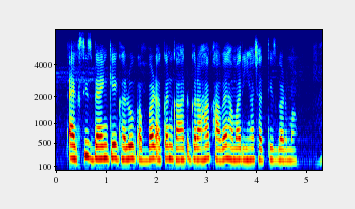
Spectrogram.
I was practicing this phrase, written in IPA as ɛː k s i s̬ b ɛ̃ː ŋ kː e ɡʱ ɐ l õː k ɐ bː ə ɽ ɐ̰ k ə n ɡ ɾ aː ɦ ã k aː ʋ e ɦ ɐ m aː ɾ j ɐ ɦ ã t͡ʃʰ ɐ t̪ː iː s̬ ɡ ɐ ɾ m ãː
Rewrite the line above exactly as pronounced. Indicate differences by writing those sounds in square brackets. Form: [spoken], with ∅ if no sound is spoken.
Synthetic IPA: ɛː k s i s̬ b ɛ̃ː ŋ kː e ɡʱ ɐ l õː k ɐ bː ə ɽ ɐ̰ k ə n ɡ ɾ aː ɦ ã [kʰ] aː ʋ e ɦ ɐ m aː ɾ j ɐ ɦ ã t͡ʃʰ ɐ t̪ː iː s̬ ɡ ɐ [ɽ] m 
